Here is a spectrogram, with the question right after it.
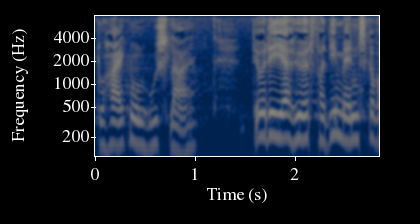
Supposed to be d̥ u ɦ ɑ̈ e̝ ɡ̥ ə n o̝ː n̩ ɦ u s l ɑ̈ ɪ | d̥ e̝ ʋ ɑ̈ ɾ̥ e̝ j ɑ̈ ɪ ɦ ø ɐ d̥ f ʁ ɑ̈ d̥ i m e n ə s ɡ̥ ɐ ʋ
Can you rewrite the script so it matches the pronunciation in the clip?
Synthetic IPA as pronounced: d̥ u ɦ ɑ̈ e̝ ɡ̥ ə n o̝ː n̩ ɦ u s l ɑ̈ ɪ | d̥ e̝ ʋ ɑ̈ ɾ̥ e̝ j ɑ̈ ɪ ɦ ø ɐ d̥ f ʁ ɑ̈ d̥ i m e n ə s ɡ̥ ɐ ʋ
